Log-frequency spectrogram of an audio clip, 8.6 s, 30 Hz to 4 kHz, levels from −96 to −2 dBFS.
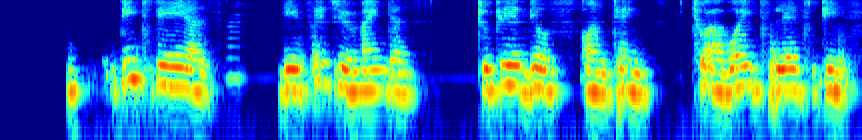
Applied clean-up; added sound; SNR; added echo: neural mask model DeepFilterNet 3.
